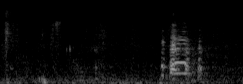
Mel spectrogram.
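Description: A chicken gives one short cluck about one and a half seconds in, over quiet background.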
